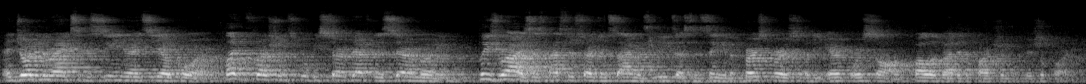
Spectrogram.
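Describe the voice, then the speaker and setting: A man makes brisk formal announcements at a ceremony. His voice sits high for a man. He is distant from the mic, in a hall with strong echo. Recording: echoey hall, far mic.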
